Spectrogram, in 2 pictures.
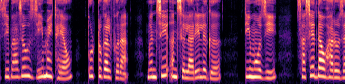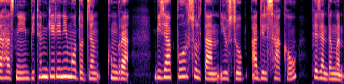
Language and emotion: Bodo, neutral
